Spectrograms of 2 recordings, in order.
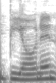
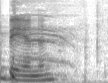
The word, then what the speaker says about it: Beonin: be be do you say beonin or beonin I I always say be I would say Bonin yeah Bon I'm an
